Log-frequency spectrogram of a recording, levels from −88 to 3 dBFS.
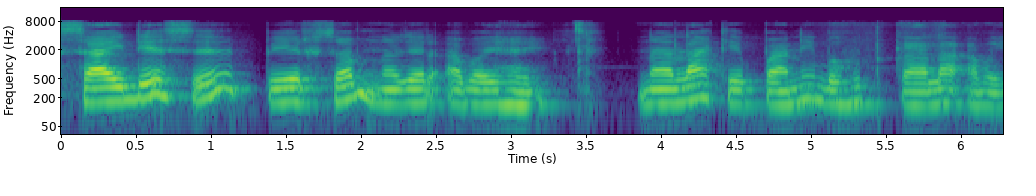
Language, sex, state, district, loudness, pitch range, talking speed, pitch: Maithili, male, Bihar, Samastipur, -20 LUFS, 145-170 Hz, 125 wpm, 155 Hz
